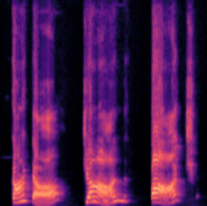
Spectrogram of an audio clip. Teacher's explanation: यह अनुनासिक है। इसका उच्चारण नाक और मुंह दोनों से किया जाता है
